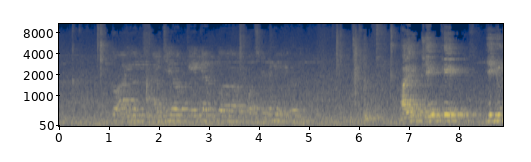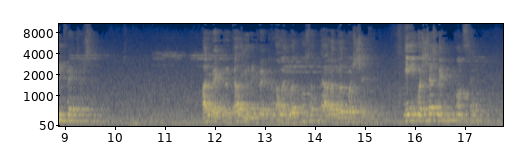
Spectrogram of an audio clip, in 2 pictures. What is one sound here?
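A middle-aged man speaks calmly to a room.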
